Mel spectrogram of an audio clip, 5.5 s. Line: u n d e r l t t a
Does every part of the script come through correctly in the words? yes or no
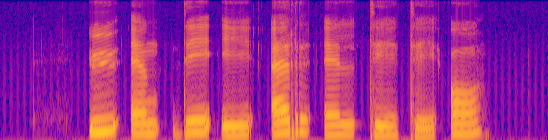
yes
